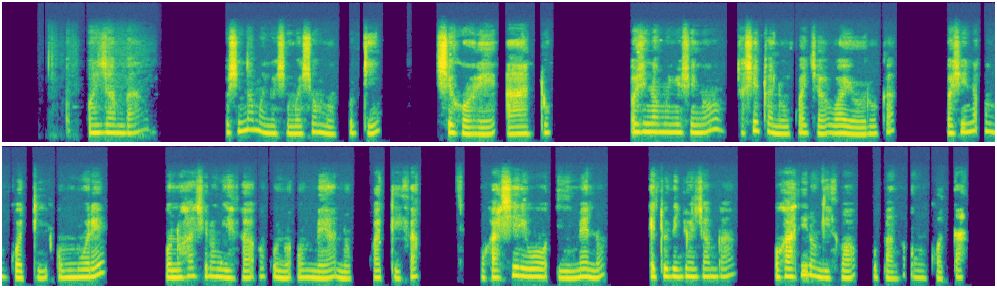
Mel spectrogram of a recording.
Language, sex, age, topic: Oshiwambo, female, 25-35, agriculture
